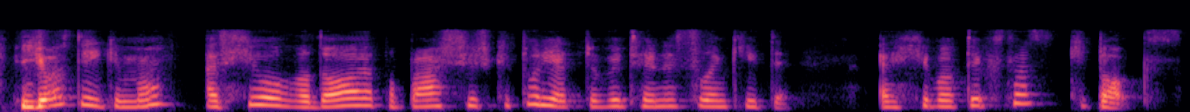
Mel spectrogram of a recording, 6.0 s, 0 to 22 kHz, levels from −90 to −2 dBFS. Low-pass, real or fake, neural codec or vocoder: 7.2 kHz; fake; codec, 16 kHz, 1.1 kbps, Voila-Tokenizer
